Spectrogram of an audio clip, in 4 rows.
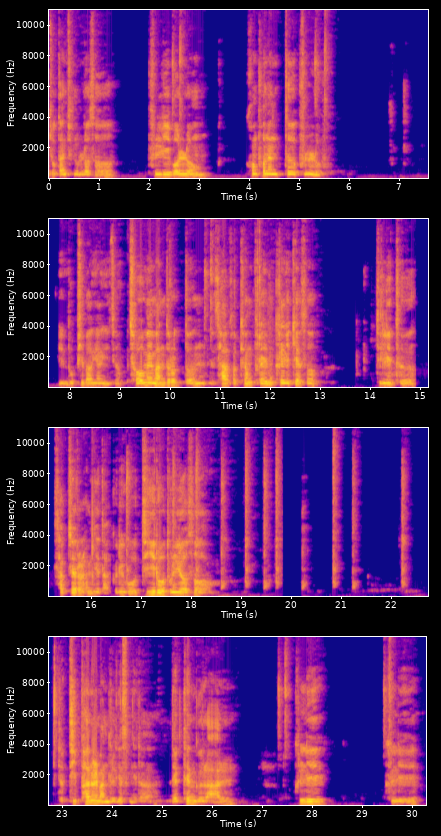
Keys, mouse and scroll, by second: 2.4 click, 5.3 click, 6.7 middle click, 6.7-7.2 scroll down 2, 7.1 middle click, 8.9 middle click, 10.6 click, 16.7 middle click, 18.0-18.5 middle drag, 19.0 middle click, 19.7-20.2 shift+middle drag, 20.3 middle click, 20.3 middle click, 20.8 middle click, 21.5 scroll up 1, 22.2-22.9 shift+middle drag, 25.9 r, 27.3 click, 29.4 click.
